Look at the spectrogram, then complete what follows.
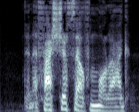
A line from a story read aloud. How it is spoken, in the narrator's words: Buccleuch said gruffly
